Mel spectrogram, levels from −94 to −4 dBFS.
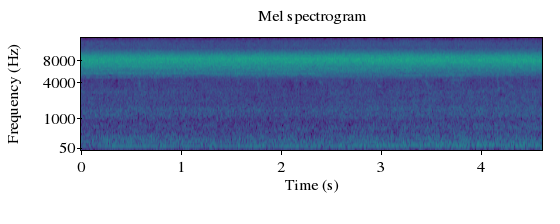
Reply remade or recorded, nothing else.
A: recorded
